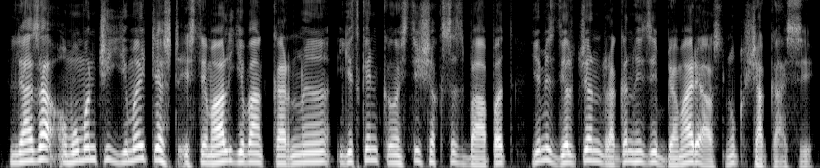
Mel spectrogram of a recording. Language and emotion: Kashmiri, neutral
